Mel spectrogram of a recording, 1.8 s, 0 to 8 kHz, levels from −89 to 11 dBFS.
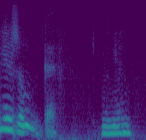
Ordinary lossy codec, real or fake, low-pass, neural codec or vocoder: none; fake; 7.2 kHz; codec, 16 kHz, 0.5 kbps, FreqCodec, smaller model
